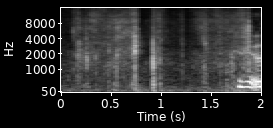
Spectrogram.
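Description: Paper pages of a thick journal being turned by hand: a few short, soft rustles and flicks.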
